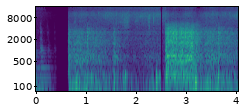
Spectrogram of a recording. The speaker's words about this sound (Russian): Несмотря на распоряжение Аксенова, взрывы на Баксанском карьере продолжаются.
